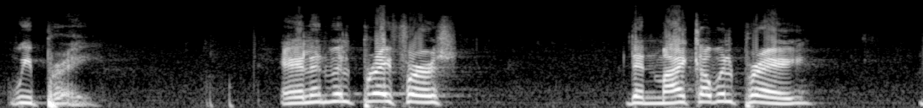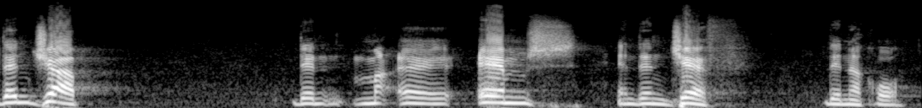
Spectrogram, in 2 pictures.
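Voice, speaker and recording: A man's voice: high voice, a bit bright. A man preaching a sermon as pastor, telling stories and acting out what people said, slipping English phrases into his talk. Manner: storytelling preacher, quoting people in voices. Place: church.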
